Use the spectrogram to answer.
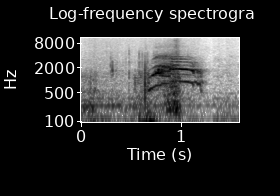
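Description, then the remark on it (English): A single drawn-out meow from the cat JoJo, right into the microphone and fairly loud, rising then falling in pitch over about half a second, with no one talking. “Oh, wow. JoJo on mic? JoJo, what's your favorite turkey?”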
